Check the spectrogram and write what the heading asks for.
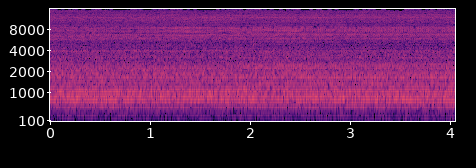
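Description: Electric heat gun running steadily, a constant rush of blown air with a faint steady tone, heating a mass airflow sensor's temperature sensor.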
